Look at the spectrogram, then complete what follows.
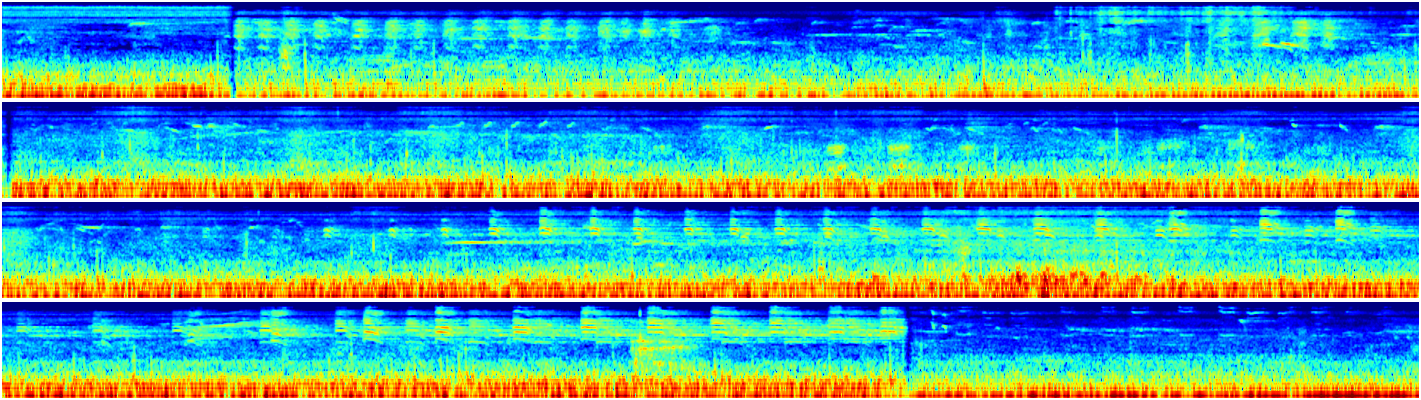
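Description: Outdoor ambience: a steady low rumble with birds chirping. From about halfway a rapid, high, repeated chirping runs over it for several seconds, then stops abruptly near the end.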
